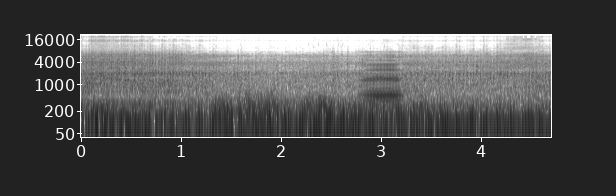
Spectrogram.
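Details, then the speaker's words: Yamaha XJ900S Diversion, misfire from ethanol supermarket petrol cured: even, low burble ticking over steadily at about 1,000 rpm with no stumbles or misses; clean, healthy idle. "So there we are, the tick overs now, just ticking over, just to bang on 1,000, which is just where I like it. And look at that, it's purring like a kitten."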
